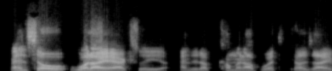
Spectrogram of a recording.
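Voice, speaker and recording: In a Wisconsin accent, the speaker goes at a moderate pace, with a dry, close sound, no echo and a quiet background. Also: man. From US Midwest, Wisconsin. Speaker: author and speaker. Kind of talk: podcast interview.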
